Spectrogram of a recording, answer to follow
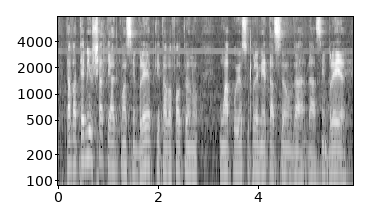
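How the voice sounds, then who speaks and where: A man speaks at a moderate pace in a medium pitch with ordinary pitch variation. Noticeable background noise is present. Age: 60s. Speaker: radio host. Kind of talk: interview. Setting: radio studio.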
